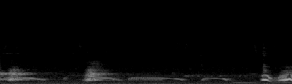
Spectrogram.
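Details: Decoy spotted dove for luring wild birds: soft, blurred coos and drawn-out low notes, ending with a louder quick double coo.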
